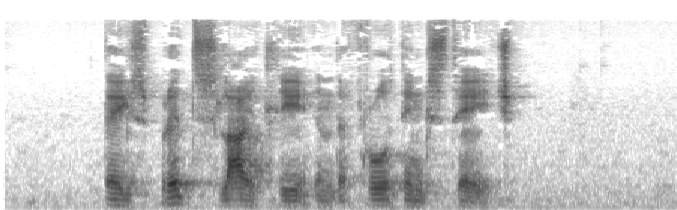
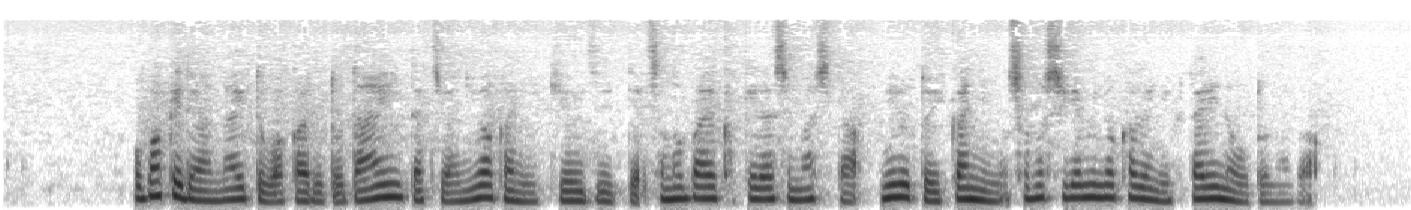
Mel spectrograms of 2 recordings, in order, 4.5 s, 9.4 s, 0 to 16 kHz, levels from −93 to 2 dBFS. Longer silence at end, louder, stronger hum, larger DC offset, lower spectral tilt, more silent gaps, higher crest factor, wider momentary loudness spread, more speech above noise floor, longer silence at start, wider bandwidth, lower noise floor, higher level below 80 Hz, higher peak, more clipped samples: first, 1.05 s vs 0.65 s; second, -26 LUFS vs -23 LUFS; neither; neither; second, -2 dB/octave vs -8 dB/octave; neither; first, 24 dB vs 18 dB; about the same, 7 LU vs 9 LU; second, 34 dB vs 46 dB; second, 0.7 s vs 0.9 s; about the same, 11.5 kHz vs 11 kHz; second, -60 dBFS vs -69 dBFS; first, -58 dBFS vs -68 dBFS; about the same, -4 dBFS vs -6 dBFS; neither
